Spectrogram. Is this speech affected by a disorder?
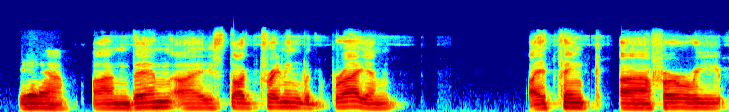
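Yes: cerebral palsy; since five months old.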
